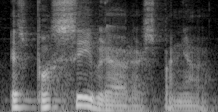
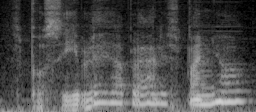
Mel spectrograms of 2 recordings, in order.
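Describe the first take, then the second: First: It is said as a confident, firm statement. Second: It is said as an unsure, questioning inquiry.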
